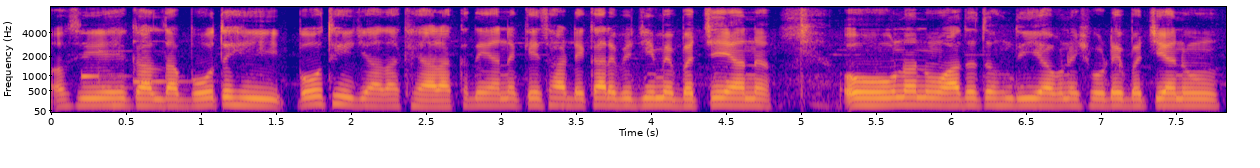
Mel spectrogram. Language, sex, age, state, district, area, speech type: Punjabi, male, 18-30, Punjab, Hoshiarpur, rural, spontaneous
